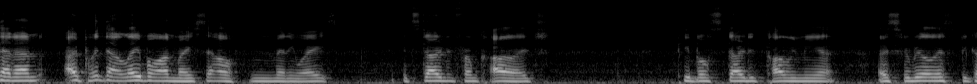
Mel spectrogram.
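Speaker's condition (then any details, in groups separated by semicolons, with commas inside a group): Cerebral palsy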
